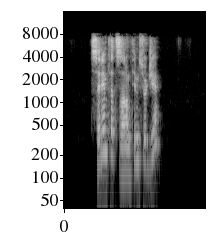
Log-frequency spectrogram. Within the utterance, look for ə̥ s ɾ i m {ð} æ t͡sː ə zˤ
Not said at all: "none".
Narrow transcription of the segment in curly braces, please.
θ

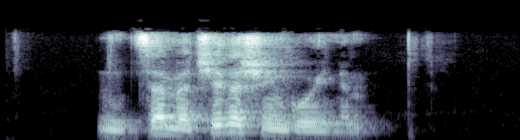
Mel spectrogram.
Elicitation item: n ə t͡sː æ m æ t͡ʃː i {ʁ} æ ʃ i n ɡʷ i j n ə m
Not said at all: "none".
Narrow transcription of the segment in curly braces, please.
ð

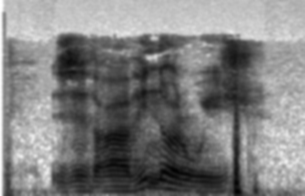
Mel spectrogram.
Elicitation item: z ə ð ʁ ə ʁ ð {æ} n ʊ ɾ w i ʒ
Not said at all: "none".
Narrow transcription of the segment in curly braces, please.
i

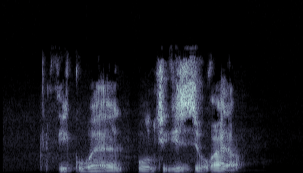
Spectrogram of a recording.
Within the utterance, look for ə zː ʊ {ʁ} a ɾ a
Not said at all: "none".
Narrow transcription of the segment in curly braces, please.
ʁ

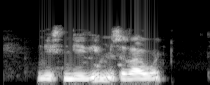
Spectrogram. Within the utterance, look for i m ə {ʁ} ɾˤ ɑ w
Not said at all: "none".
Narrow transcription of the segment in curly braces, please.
z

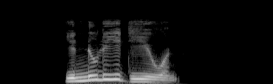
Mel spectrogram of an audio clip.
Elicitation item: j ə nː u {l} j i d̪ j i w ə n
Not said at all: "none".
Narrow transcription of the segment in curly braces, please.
l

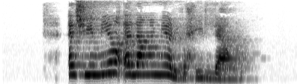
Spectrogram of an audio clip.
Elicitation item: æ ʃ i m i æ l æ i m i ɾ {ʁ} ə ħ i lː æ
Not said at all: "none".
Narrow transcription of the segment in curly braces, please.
v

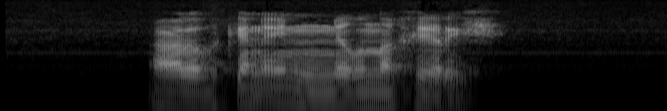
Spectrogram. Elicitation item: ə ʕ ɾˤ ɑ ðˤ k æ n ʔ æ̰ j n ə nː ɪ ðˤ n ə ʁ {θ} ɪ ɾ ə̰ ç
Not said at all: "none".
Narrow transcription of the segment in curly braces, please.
χ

